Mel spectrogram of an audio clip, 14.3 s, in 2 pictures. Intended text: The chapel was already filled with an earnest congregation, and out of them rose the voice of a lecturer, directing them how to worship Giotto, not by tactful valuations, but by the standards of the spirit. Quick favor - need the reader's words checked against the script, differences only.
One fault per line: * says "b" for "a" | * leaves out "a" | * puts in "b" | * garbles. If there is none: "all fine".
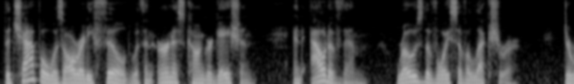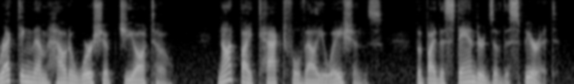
all fine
